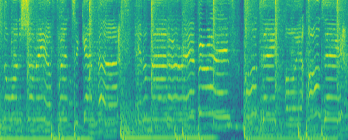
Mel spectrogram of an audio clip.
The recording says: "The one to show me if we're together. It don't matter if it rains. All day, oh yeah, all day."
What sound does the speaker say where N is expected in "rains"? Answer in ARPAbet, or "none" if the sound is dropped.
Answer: none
